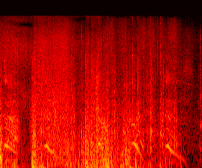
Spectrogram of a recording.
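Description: A body tumbles and thuds onto snow.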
